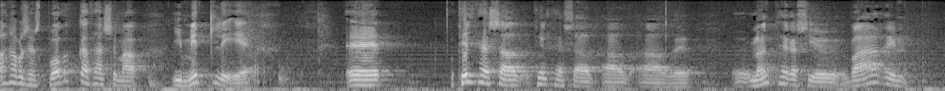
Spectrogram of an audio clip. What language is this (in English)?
Icelandic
